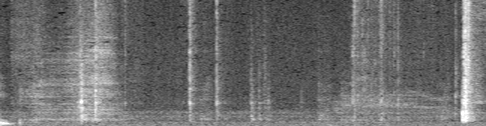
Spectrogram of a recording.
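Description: Card stock being handled and pressed down by hand, with soft rustling and a few faint clicks and taps, the sharpest one just before the end.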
